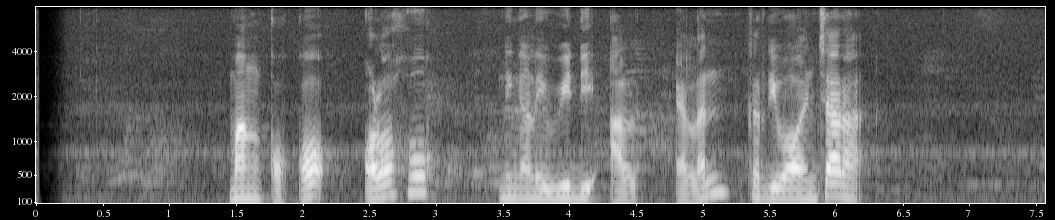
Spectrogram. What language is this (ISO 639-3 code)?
sun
